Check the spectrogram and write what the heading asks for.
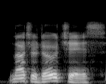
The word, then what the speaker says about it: Nacogdoches: Nacogdoches in Texas, I believe, is how it's pronounced, and Natchitoches there in Louisiana.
